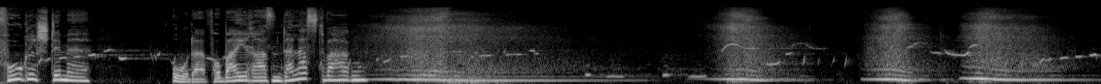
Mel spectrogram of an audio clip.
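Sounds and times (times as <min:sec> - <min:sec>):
low hummed drone: 0:03.6 - 0:11.0
breathy mouth whooshes: 0:03.8 - 0:06.0, 0:07.1 - 0:11.0
short whistled chirps: 0:03.8 - 0:06.0, 0:06.9 - 0:11.0.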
